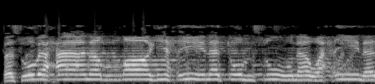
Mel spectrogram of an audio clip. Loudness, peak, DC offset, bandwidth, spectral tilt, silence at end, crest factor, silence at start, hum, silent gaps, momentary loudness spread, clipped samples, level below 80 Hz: -14 LUFS; 0 dBFS; under 0.1%; 6.6 kHz; -4.5 dB/octave; 0 s; 14 dB; 0.05 s; none; none; 7 LU; under 0.1%; -60 dBFS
